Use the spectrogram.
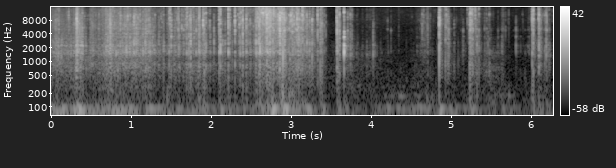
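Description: Fingertips with long red nails rummage and shuffle through a dark bowl full of small, dry, Christmas-shaped durum pasta pieces in red, green and yellow. For the first three and a half seconds there is a dense, bright, crisp rattling and crinkling. It then thins out into sparse, sharp clicks and light clatters with near-silent gaps.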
